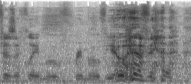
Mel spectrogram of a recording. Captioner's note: laughing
